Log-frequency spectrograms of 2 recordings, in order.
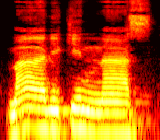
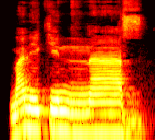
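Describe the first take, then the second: First: The first vowel of malikin is drawn out long. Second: The first vowel of malikin is kept short. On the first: The speaker calls it wrong. "dia panjangkan di An-Nas" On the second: The speaker calls it right. "maknya pendek"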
